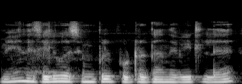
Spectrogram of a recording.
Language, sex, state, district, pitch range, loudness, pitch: Tamil, male, Tamil Nadu, Nilgiris, 115-125 Hz, -15 LUFS, 120 Hz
